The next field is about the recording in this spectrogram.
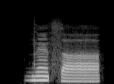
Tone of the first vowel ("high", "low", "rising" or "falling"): high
